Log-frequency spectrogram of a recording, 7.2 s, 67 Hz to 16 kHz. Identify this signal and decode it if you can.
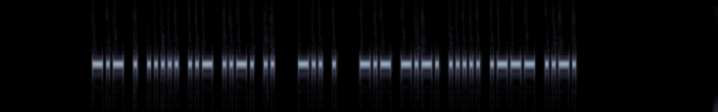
Morse code, heard as a keyed tone, about 36 wpm, 700 Hz. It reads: KE5UFI DE KC5JF
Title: USA Callsign DE Callsign 35wpm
